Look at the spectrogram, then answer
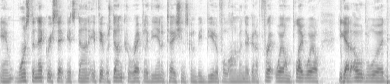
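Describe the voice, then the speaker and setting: Over a quiet background, a man with a fairly low pitch talks at a fairly quick pace in a monotone, flat delivery. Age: 60s. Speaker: guitar reviewer. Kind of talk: product review. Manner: halting, many fillers; casual, folksy. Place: home room. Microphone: studio mic.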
